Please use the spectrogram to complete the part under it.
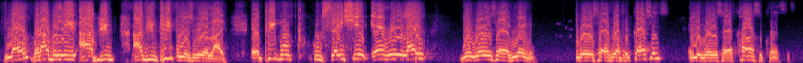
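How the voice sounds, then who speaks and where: A husky, high-voiced man argues hard, his pitch swinging wildly as he pushes each point and talks over the other side. The sound is dull and lo-fi, like call audio. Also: animated, moderate pace, no room sound. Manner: emphatic, profane, interrupts, pitch jumps when worked up. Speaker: host of commentary channel. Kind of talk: heated debate on a call.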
